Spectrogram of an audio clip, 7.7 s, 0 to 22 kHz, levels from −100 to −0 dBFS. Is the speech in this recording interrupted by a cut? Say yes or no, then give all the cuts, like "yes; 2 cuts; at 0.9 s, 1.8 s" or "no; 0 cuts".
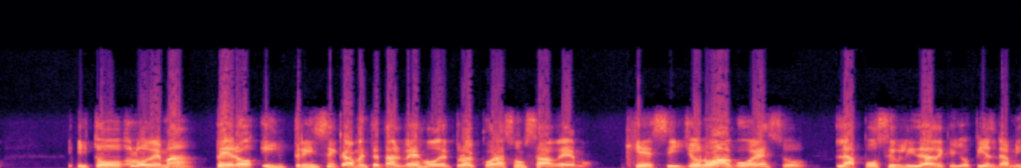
yes; 2 cuts; at 1.5 s, 4.5 s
